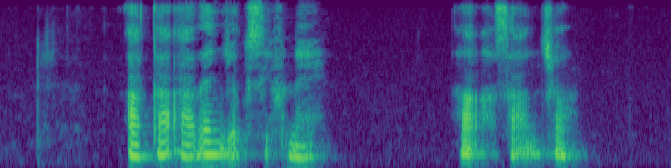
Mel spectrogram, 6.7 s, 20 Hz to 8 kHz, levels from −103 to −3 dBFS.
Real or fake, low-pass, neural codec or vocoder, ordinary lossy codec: real; 7.2 kHz; none; Opus, 24 kbps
